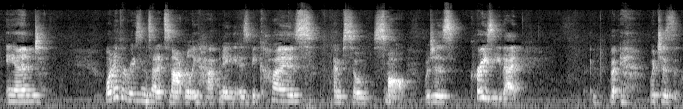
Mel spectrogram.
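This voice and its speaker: A woman's voice: mid-range voice, bright, forceful tone. Congested, nasal young woman vlogging. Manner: chatty, rambling, self-correcting. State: getting over a cold. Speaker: fitness vlogger. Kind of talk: casual chat to camera. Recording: roomy echo, faint noise.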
